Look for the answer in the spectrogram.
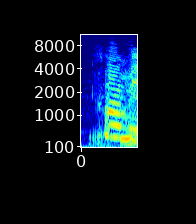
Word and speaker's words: Cormier: Cormier.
